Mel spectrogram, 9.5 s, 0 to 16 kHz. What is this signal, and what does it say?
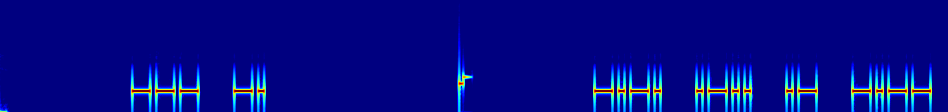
Morse code, heard as a keyed tone, about 20 wpm, spaced as for 15 wpm, 700 Hz. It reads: ON CLAY
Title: 146 Lesson 24f - Letter y - Words 20wpm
